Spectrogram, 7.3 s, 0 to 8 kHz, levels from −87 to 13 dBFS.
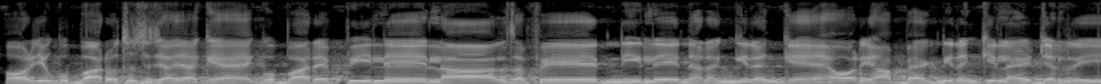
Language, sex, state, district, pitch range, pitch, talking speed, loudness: Hindi, male, Uttar Pradesh, Gorakhpur, 150-165 Hz, 160 Hz, 205 wpm, -20 LUFS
